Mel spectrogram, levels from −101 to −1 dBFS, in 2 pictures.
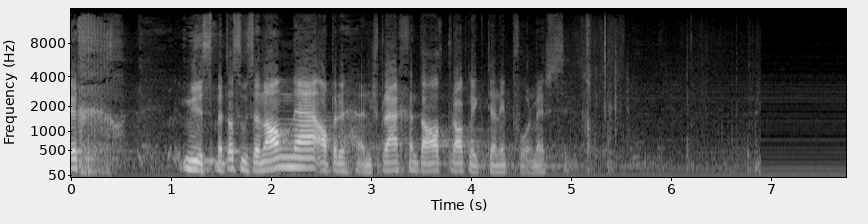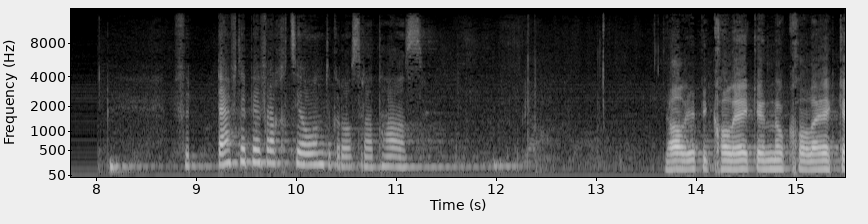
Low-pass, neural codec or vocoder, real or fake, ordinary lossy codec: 14.4 kHz; none; real; none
